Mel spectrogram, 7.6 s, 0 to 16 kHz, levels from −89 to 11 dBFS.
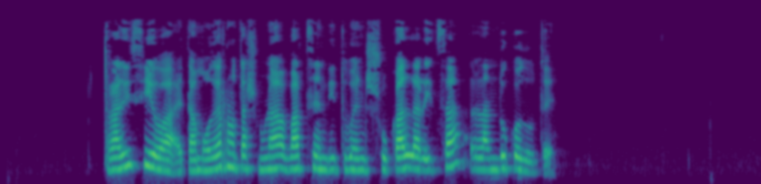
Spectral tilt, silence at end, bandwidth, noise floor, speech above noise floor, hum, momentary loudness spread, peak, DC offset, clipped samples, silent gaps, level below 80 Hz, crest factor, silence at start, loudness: -4.5 dB/octave; 2.1 s; 11.5 kHz; -83 dBFS; 60 dB; none; 7 LU; -4 dBFS; under 0.1%; under 0.1%; none; -78 dBFS; 22 dB; 1.05 s; -23 LUFS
